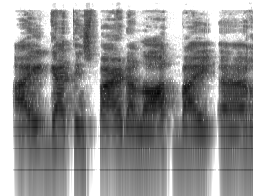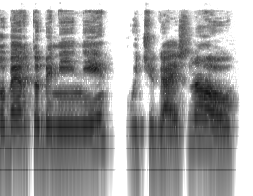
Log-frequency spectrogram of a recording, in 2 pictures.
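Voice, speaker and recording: The speaker has an Italian accent and a bright, sharp tone. The pace is fairly slow and the intonation monotone and flat. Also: man, high pitch for a man. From Italy. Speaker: filmmaker. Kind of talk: panel discussion. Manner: halting.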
